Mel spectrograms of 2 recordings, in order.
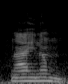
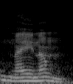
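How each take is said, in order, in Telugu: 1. మొదటి అచ్చు పొడవుగా ఉంటుంది. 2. మొదటి అచ్చు పొట్టిగా ఉంచండి.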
